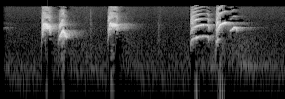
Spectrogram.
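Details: Blue-winged leafbird, known locally as daun sayap biru or daun sami, giving short sharp harmonic chirps in pairs, then a curved whistled note followed by a quick double chip, over a quiet background.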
